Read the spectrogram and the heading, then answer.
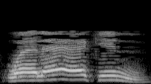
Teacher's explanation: فورش يقرأ بتخفيف النون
